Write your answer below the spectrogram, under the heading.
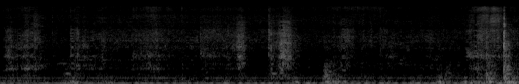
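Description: Metal spoon spreading cooked beans over dry-roasted nopal paddles in a hot pan, with a soft sizzle and a few brief scrapes of the spoon.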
